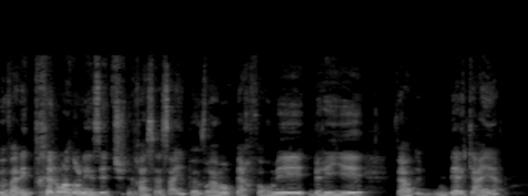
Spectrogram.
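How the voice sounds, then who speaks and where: A woman speaks at a fairly quick pace, her pitch in the medium range. Her intonation stays fairly even. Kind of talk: personal reflection monologue. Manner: fast; halting, many fillers and self-corrections.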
